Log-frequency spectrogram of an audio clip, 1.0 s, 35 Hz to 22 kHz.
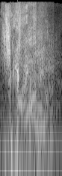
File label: Monster Ghost type Death; Inotia 3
